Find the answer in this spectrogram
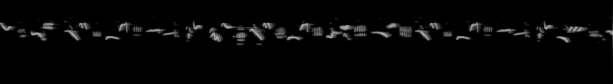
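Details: Moussier's redstart singing a rapid, scratchy warble of short high chirps and twittering notes, tightly packed and continuous with brief gaps, on a quiet background.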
